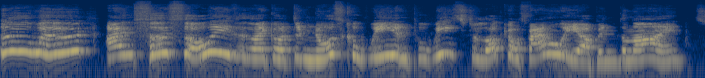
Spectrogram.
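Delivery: very high-pitched, slow, pleading voice. Retelling how Shara apologizes with fingers together: imitating Shara pleading. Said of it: "makes the pleading face and goes".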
